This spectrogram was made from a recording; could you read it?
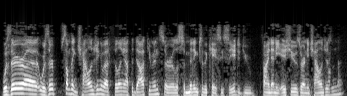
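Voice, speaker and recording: A man's voice: medium pitch, fast talker, slightly rough. A man interviewing a guest, asking brief prompting questions and giving short replies.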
